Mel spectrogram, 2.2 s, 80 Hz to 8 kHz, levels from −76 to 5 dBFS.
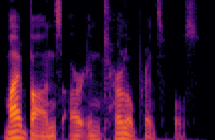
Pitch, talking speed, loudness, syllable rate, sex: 90 Hz, 140 wpm, -23 LUFS, 5.3 syllables/s, male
